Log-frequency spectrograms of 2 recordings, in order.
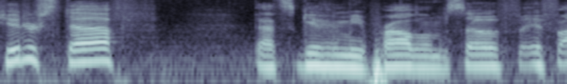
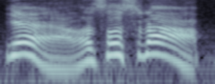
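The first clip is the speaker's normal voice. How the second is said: put-on stagey old-movie Mid-Atlantic accent, higher; 8 semitones higher, 3 dB louder than usual. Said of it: "Mid-Atlantic accent".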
